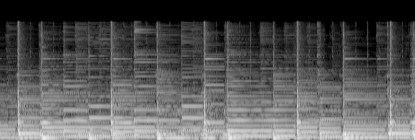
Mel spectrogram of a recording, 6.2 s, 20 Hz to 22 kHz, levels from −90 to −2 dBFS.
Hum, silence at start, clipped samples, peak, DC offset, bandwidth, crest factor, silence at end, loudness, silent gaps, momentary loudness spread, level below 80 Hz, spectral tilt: none; 0 s; under 0.1%; -2 dBFS; under 0.1%; 11.5 kHz; 16 dB; 0 s; -19 LUFS; none; 4 LU; -34 dBFS; -8 dB/octave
